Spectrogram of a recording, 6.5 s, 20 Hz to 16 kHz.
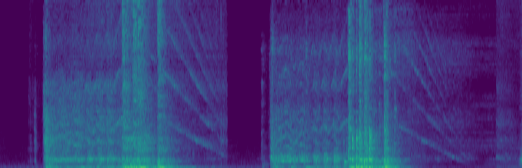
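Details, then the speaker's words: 2001/2005 Chevy/GMC turbo truck V8, manifolds only, oil cooler bypassed, no coolant, first start after long layoff with wiring harness, fuel lines and HP Tuners tune; two rough cranking bursts catch and bark through open manifolds; first firing. "i'm just going to see if it will fire up and run got the fuel lines on it and the wiring harness and everything like that we're going to see what happens"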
